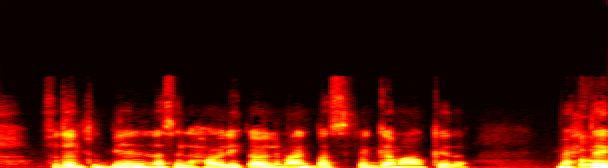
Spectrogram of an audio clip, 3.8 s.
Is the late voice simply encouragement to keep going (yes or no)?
yes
